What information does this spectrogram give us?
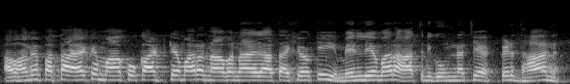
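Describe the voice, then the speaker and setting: A young man teaches a shorthand lesson in a fairly high voice, talking through each stroke step by step. He asks his class questions and answers them himself. The recording sounds dull and lo-fi. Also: little pitch movement, normal speed.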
